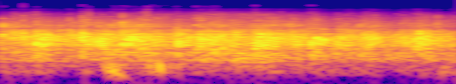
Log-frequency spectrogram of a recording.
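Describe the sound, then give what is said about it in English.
Congregation clapping at a church service, a dense, steady wash of many hands applauding together for the whole stretch, loud and even with no pauses. “You can give the Lord a clap.”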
